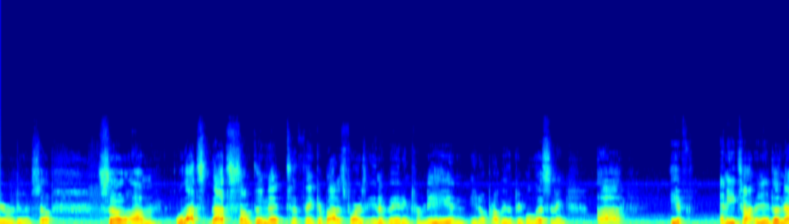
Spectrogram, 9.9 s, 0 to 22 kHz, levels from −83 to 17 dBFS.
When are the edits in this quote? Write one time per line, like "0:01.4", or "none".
none

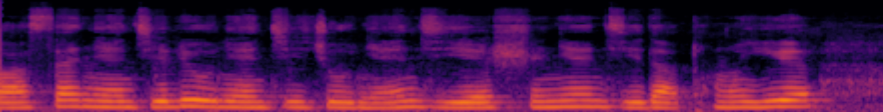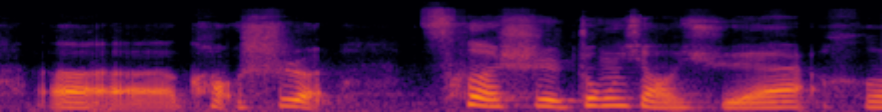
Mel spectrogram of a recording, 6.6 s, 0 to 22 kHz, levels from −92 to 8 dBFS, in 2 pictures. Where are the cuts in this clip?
none

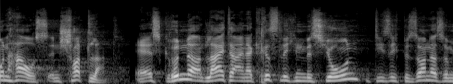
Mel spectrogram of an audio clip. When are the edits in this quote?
0:01.3

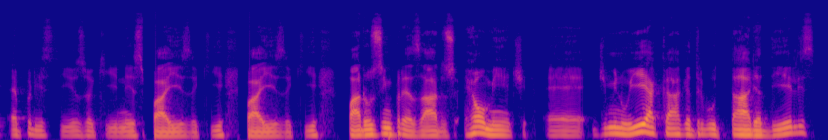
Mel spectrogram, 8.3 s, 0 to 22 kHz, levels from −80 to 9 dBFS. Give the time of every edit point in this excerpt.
0:02.4
0:05.3

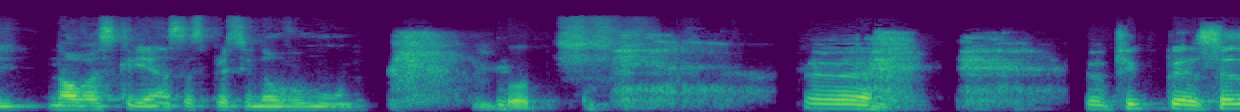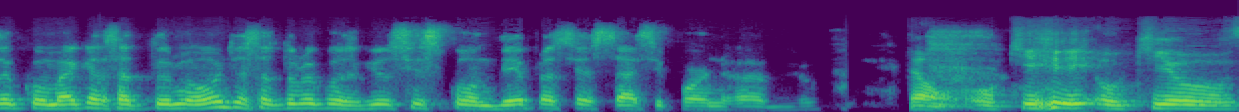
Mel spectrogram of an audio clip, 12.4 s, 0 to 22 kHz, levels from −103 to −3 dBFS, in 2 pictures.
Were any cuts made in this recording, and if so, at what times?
none

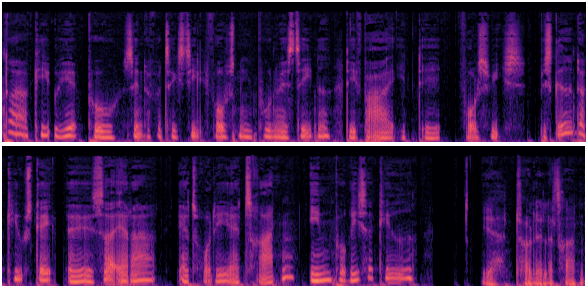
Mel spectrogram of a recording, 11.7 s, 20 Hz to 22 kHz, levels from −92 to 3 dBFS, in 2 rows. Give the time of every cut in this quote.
0:03.6
0:03.9
0:04.4
0:08.9

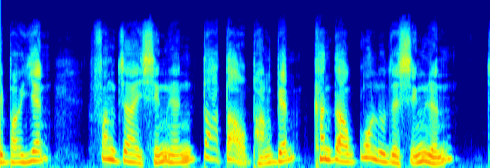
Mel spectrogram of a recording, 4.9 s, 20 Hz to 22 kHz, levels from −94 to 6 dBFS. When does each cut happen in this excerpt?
0:03.0

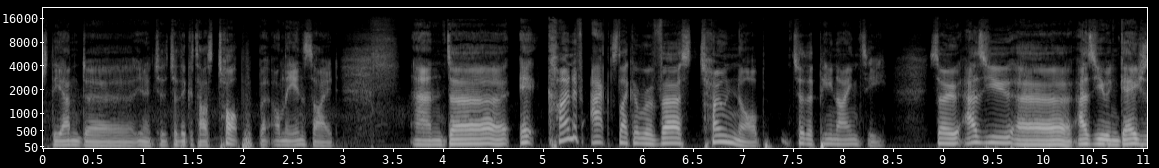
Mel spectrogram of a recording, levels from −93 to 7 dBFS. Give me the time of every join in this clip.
none

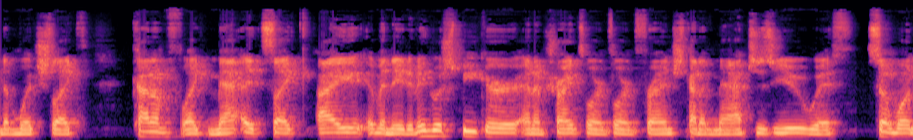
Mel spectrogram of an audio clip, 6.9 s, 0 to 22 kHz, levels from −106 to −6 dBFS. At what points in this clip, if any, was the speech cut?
0:04.6
0:05.1

